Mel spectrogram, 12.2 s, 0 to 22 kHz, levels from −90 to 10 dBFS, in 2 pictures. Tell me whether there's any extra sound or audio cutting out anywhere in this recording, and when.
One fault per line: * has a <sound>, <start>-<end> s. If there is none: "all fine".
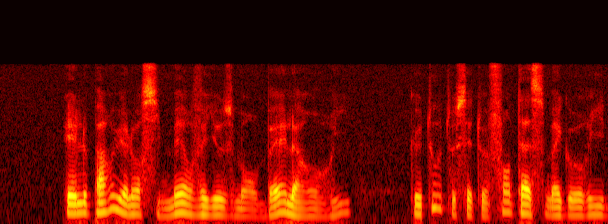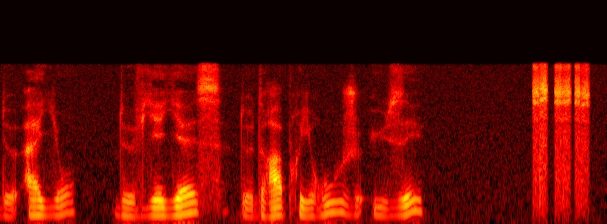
* has a laugh, 11.4-12.0 s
